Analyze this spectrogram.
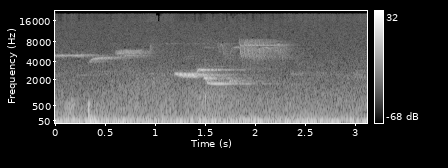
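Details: A distant Ruby-crowned Kinglet in woodland along the trail back to Pine Tree Harbour sings thin, very high whistled notes, then lower, slightly descending warbled phrases, faint against steady low rumbling background noise.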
